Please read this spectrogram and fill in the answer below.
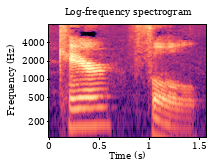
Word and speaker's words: careful: 그 다음에 careful R 발음도 있고 L 발음도 있네요.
